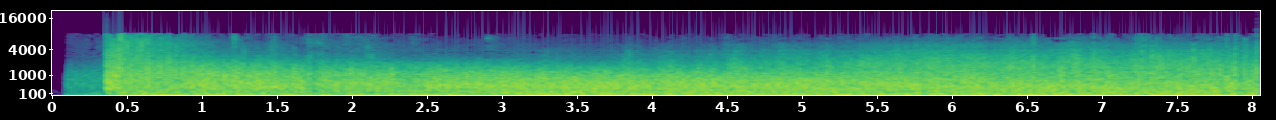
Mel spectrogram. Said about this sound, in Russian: Управление по чрезвычайным ситуациям совместно с Международной организацией по разминированию Hello Trust обезвредили в верхней части Кадорского ущелья авиабомбу. Взрыв оглушил окрестности, обрушил скальную породу, но близлежащие дома не пострадали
